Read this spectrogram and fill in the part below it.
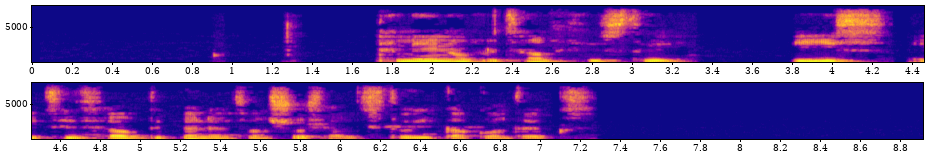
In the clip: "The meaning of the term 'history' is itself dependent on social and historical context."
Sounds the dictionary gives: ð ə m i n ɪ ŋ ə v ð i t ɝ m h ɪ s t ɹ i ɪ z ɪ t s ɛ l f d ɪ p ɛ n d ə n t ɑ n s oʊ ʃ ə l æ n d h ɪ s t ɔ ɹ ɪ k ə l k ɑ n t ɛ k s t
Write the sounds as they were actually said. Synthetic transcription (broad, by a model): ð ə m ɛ ɪ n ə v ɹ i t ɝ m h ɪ s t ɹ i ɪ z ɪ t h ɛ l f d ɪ p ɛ n d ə n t ɑ n s oʊ ʃ ə l h ɪ s t ɔ ɹ ɪ k ə l k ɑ n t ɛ k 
